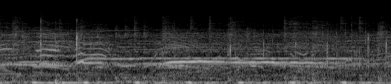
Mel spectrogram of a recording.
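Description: A large crowd cheers and shouts "big bad Bath" in a loud chant, many voices overlapping in a dense, continuous roar with rhythmic bursts, celebrating the Bath United team winning the game and taking first place.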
